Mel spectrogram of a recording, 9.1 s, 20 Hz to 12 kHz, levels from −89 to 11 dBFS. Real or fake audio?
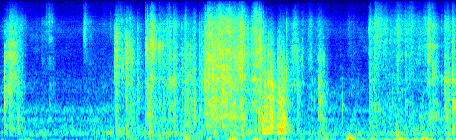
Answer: fake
